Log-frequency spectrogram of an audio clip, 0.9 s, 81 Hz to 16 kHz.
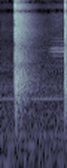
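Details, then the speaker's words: Focused (not radial) acoustic shockwave therapy (ESWT) device for physiotherapy, applied by the operator on himself away from any joint at intensity about 8 and gradually raised: two sharp hissing snaps about two-thirds of a second apart. "बिल्कुल focus shop wave आ रही है। मेरे को अंदर feel हो रही है और एट वे मेरे को काफी अच्छी फील हो रही है। और आप ये साउंड भी सुन सकते हैं फोकस शॉप की इस तरीके से।"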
